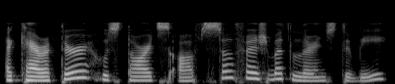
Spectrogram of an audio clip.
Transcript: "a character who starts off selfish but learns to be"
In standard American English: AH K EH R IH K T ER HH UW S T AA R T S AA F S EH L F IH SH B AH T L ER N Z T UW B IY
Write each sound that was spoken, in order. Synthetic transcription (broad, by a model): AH K EH R IH K T ER HH UW S T AA R T S AA F S EH L F IH SH B AH T L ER N S T UW B IY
